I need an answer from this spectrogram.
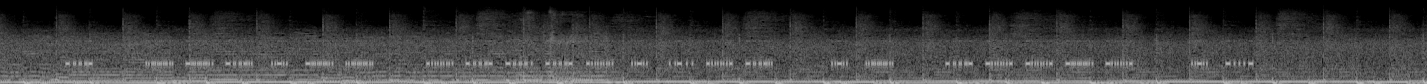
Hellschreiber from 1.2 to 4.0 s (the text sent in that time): SERIES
